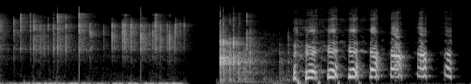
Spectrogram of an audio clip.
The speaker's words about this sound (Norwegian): Du må kaste terningen da. 1D4. Det var 2 terninger.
